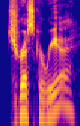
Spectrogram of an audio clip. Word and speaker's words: churrascaria: On the website, you say that it's inspired by Brazilian churrascaria. Am I pronouncing that right?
